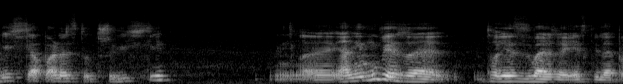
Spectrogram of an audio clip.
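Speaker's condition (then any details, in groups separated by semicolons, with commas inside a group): Cerebral palsy; uses wheelchair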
